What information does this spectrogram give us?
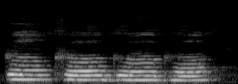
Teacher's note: हमारे कंठ से निकल रहा है, इसीलिए इसको हम कहते हैं कि इसका उच्चारण स्थान कंठ है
